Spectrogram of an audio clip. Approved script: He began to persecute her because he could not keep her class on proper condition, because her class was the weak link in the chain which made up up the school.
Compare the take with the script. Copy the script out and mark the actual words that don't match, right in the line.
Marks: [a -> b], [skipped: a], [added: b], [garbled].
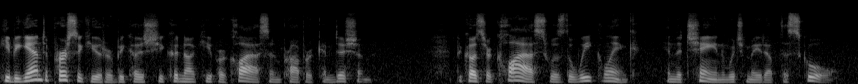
He began to persecute her because [he -> she] could not keep her class [on -> in] proper condition, because her class was the weak link in the chain which made up [skipped: up] the school.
